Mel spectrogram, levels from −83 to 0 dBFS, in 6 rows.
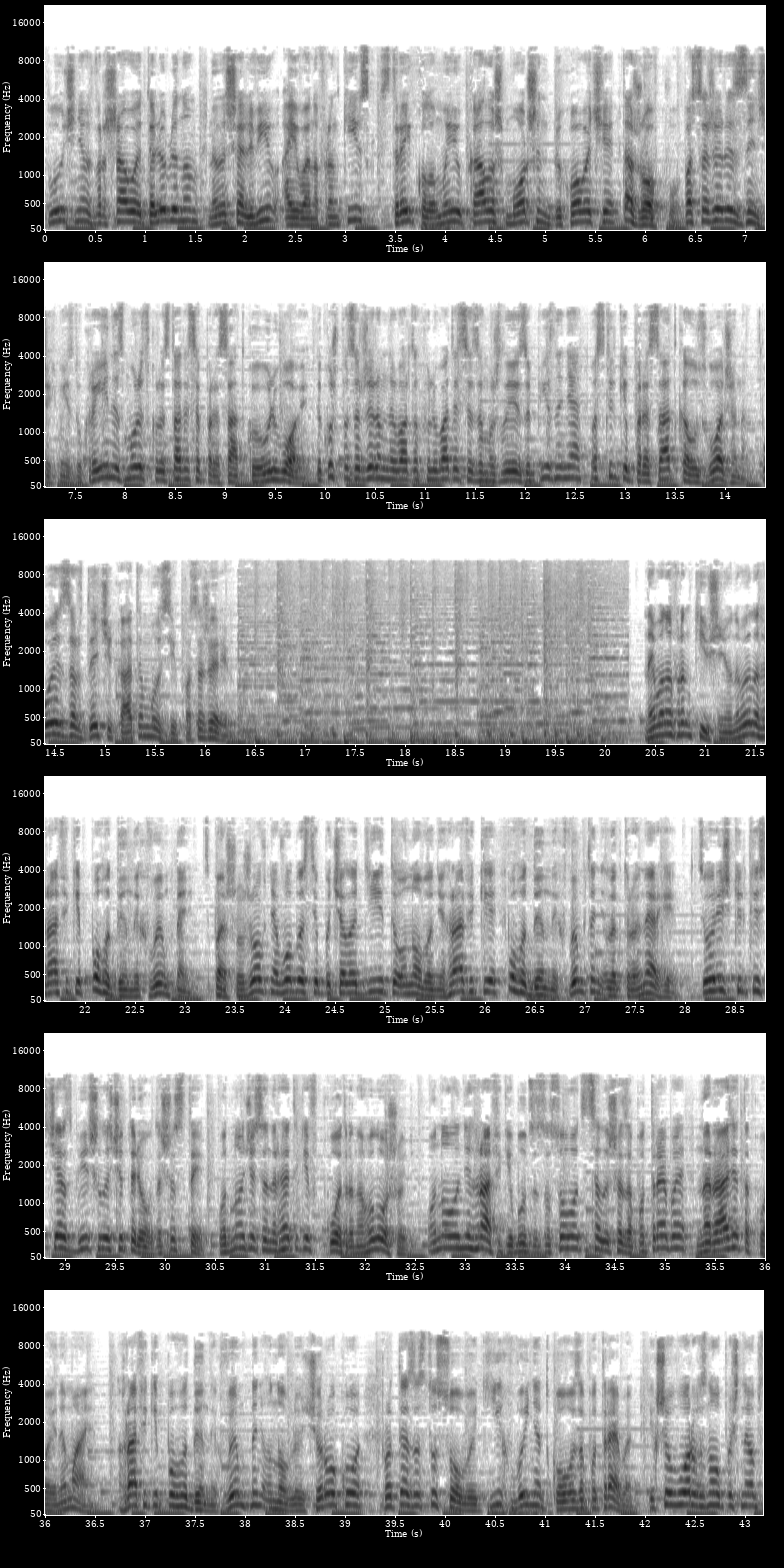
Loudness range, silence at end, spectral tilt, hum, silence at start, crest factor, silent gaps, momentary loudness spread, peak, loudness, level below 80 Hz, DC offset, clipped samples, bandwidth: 3 LU; 0 s; -5.5 dB/octave; none; 0 s; 16 dB; none; 8 LU; -2 dBFS; -20 LUFS; -30 dBFS; under 0.1%; under 0.1%; 11 kHz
